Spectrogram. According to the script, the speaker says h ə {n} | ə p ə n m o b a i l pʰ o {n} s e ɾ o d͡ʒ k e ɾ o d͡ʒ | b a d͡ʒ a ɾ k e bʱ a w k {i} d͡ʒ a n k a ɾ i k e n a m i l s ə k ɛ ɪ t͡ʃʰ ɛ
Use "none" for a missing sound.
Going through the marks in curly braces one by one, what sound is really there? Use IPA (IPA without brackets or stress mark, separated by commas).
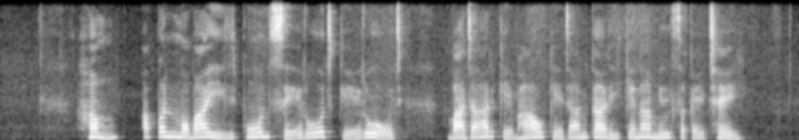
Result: m, n, e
